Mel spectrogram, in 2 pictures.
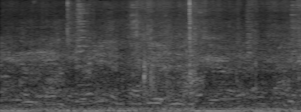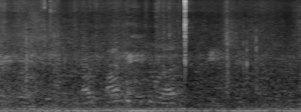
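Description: Racing seat-harness straps and buckle being handled, with a sharp click near the end, over a steady low rumble and faint voices.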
